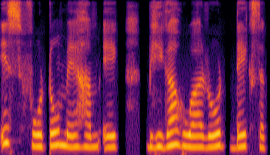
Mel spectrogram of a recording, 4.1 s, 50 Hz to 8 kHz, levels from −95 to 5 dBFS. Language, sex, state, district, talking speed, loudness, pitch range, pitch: Hindi, female, Arunachal Pradesh, Lower Dibang Valley, 150 wpm, -15 LUFS, 210-230 Hz, 220 Hz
